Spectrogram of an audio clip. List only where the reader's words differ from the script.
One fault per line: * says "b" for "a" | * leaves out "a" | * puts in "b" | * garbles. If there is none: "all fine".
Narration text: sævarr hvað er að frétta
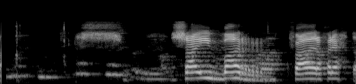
all fine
